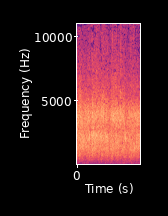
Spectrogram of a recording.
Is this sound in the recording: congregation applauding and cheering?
yes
